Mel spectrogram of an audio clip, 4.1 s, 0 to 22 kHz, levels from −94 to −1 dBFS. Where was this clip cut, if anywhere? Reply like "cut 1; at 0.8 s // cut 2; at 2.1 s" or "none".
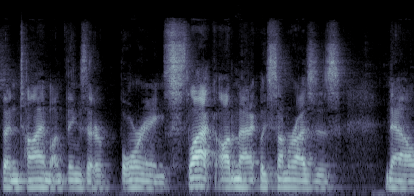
cut 1; at 1.6 s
